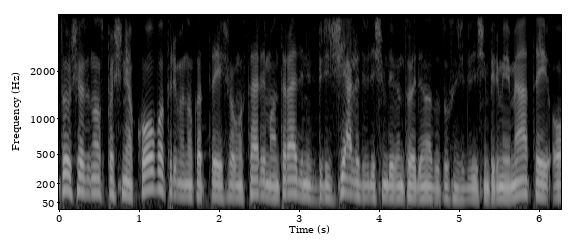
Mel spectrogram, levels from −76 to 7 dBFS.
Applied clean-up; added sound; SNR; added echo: none; none; none; none.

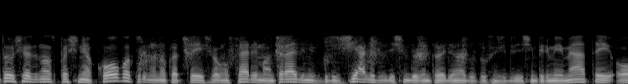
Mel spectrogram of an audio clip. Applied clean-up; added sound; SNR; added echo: neural mask model Resemble Enhance denoiser.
